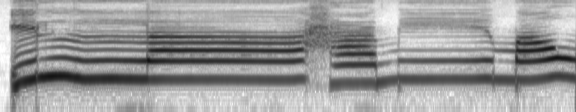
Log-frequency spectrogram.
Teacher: Mi kita baca panjang dua harakat karena di depannya terdapat huruf ya sukun atau ya mati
